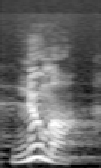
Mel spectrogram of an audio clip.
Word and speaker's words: pneuma: The Greek word for breathe or breath is pneuma. We would spell it in English, P-N-E-U-M-A, pneuma.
